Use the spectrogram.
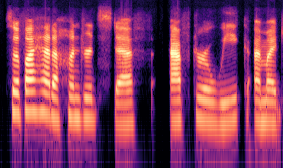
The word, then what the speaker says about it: stETH: That is pronounced stETH, short for staked ETH.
